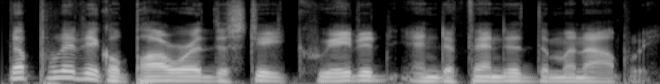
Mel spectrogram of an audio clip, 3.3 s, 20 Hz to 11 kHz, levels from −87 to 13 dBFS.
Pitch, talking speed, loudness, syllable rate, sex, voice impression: 120 Hz, 200 wpm, -16 LUFS, 7.0 syllables/s, male, masculine, very adult-like, cool, sincere, reassuring, slightly elegant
